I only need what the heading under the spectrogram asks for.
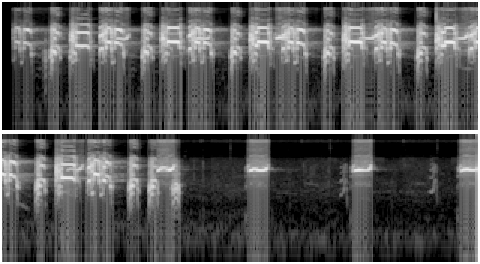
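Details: Grey francolin calling: a fast run of loud, harsh multi-note phrases repeated without pause for about four seconds, then three separate clear whistled notes spaced apart in silence.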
